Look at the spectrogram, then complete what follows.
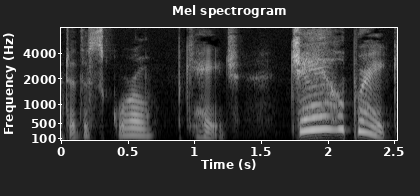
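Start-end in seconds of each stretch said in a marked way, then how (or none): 1.7-2.5 high, loud cry of alarm; cried out. A narrator's reading. Duke crying out from the squirrel cage, loud alarm. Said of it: "he cried".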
